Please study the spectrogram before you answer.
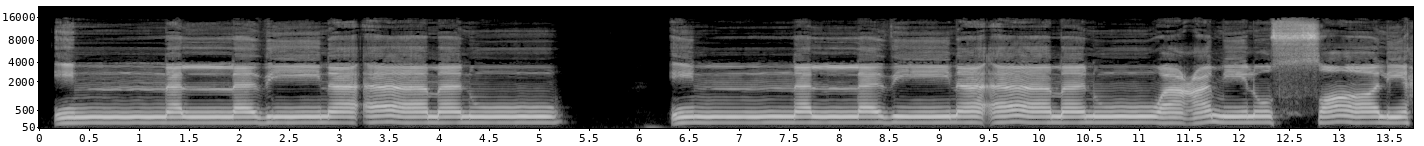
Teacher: you will extend the waw for two counts as a natural mad letter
